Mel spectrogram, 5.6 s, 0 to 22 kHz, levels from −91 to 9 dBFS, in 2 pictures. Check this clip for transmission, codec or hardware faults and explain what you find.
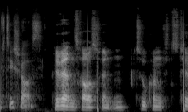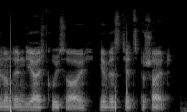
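Three loud pops interrupt the speech, each a quick double pop, at 1.30 to 1.48 s, 2.75 to 2.99 s and 4.54 to 4.74 s. A voltage spike, likely from a switch, plug contact or driver glitch, enters the signal chain. It is heard as sharp thumps about 15 dB, 20 dB and 15 dB above the speech, which continues underneath.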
